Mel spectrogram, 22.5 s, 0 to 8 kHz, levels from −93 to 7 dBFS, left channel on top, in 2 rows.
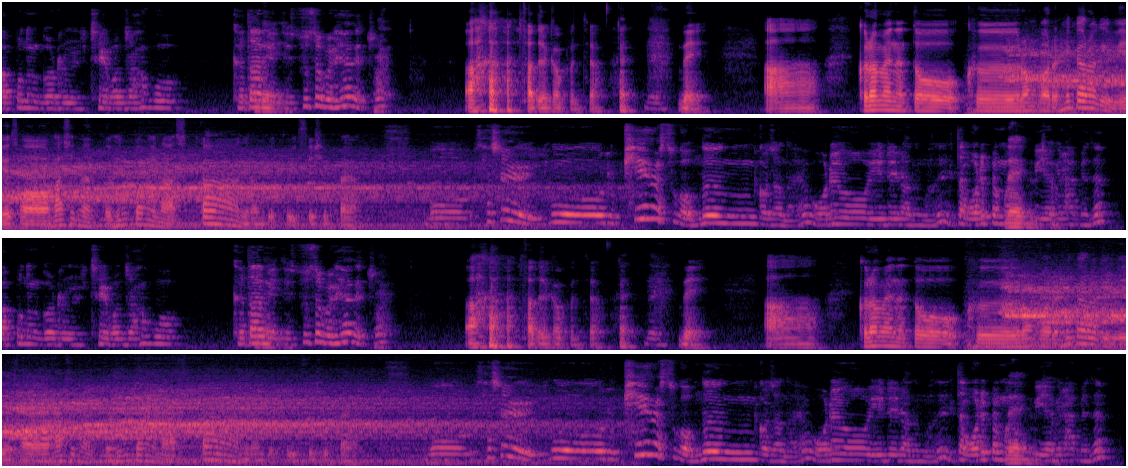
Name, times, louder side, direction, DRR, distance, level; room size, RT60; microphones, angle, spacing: voice 1, 0.0-1.7 2.3-3.8 6.4-6.6 15.1-22.3, left 1 dB, 15° left, 0.7 m, -41 dB
voice 2, 4.6-7.0 7.6-14.9 21.3-21.6, left 5 dB, 75° left, 0.4 m, -36 dB
sound 1, 9.6-17.6, right 3 dB, 45° right, 0.5 m, -38 dB
3.0 x 2.3 x 2.4 m
head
